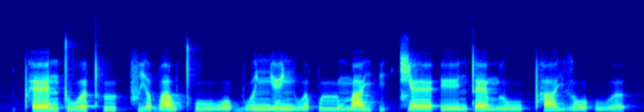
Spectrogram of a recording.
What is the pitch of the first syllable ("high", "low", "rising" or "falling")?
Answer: rising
